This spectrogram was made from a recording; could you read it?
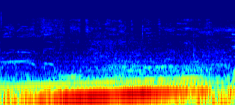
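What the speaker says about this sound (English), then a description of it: "That's his car." A car drives past close by, its engine hum rising and swelling steadily, then easing slightly as it moves on. Faint voices may sit beneath it.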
